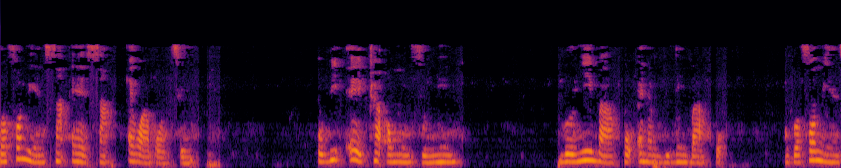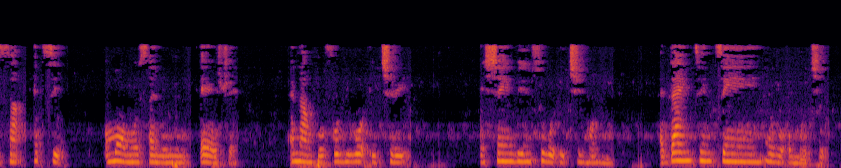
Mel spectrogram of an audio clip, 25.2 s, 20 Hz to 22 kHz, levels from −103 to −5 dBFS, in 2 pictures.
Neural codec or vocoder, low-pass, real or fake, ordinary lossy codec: none; 7.2 kHz; real; MP3, 32 kbps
